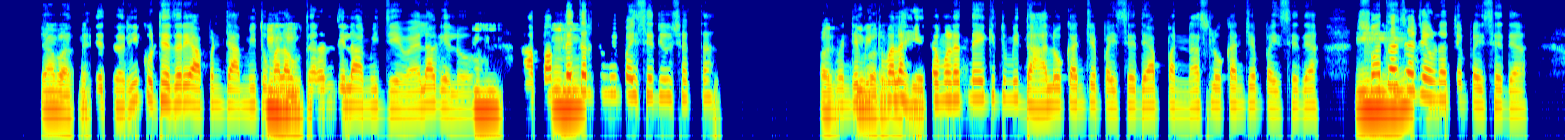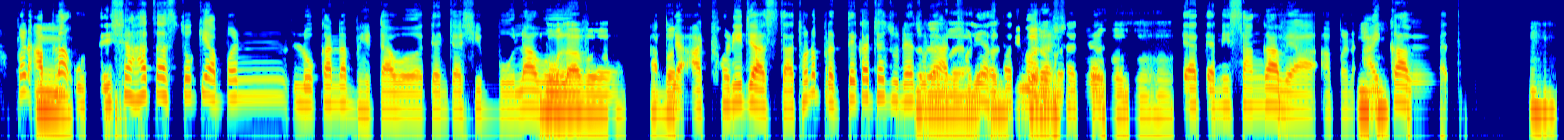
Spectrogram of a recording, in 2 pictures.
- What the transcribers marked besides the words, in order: none
- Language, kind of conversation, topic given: Marathi, podcast, समुदाय तयार करण्यासाठी सुरुवात करताना तुम्ही सर्वात आधी काय कराल?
